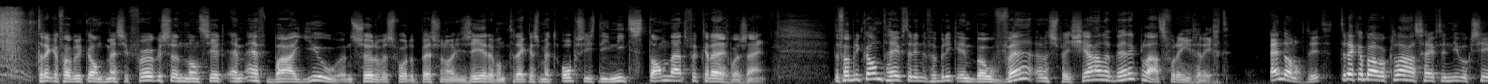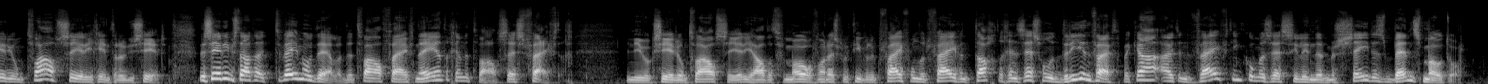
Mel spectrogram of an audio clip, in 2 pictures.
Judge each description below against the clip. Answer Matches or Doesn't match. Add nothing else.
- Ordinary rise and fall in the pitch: Doesn't match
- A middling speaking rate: Matches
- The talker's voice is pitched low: Doesn't match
